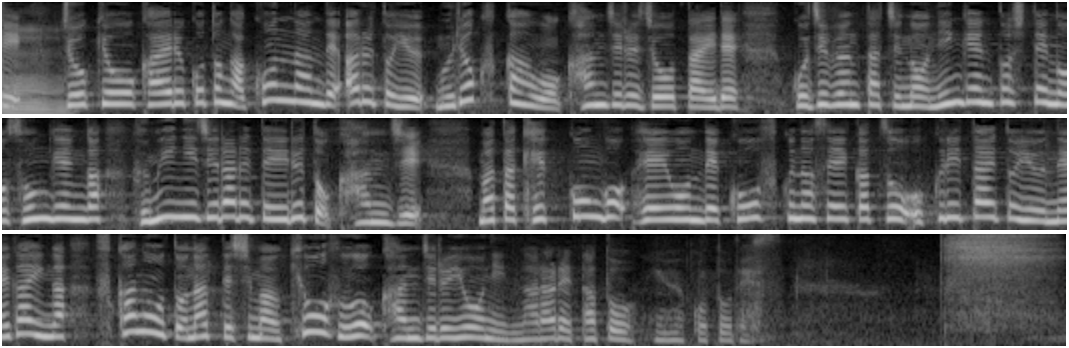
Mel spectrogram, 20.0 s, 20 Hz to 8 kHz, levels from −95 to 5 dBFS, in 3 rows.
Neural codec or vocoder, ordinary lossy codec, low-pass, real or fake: none; none; none; real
